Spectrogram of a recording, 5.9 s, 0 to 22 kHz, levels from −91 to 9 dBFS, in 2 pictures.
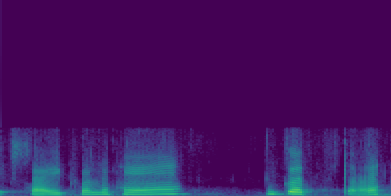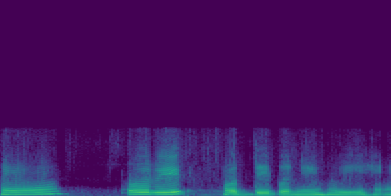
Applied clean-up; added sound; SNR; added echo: neural separator model SepFormer DNS4.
